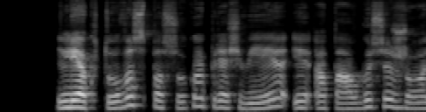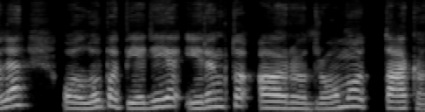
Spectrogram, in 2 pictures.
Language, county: Lithuanian, Kaunas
